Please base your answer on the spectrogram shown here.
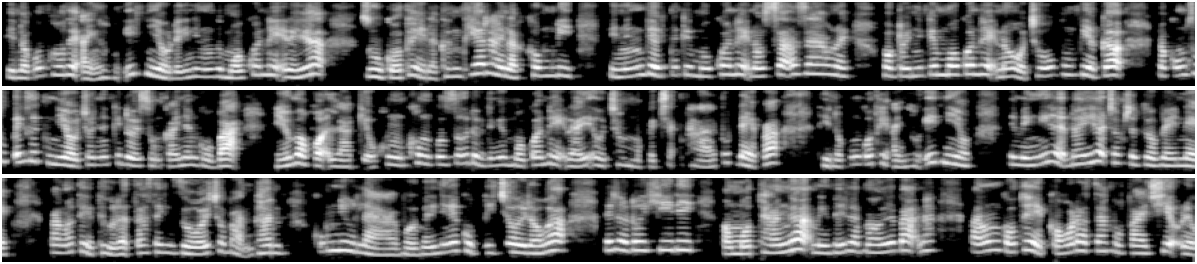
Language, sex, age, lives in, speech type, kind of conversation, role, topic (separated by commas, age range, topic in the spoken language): Vietnamese, female, 20-24, Vietnam, conversation, advice, advisor, Bạn cảm thấy áp lực phải chi tiền như thế nào khi gặp bạn bè hoặc tham dự các sự kiện?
